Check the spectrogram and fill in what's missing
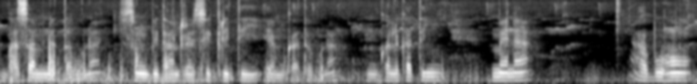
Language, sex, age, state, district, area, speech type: Santali, male, 45-60, West Bengal, Malda, rural, spontaneous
